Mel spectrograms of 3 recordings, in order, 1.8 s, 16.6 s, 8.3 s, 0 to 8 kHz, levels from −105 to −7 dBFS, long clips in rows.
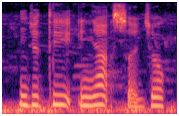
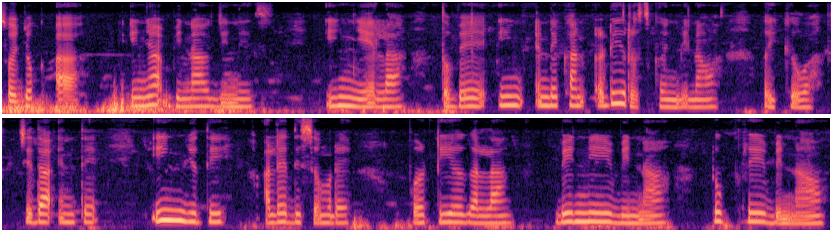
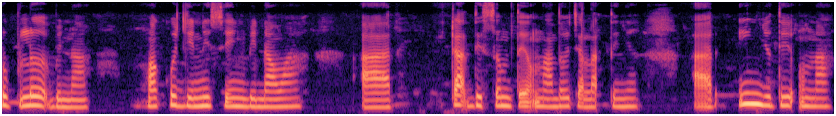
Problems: background conversations at intervals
